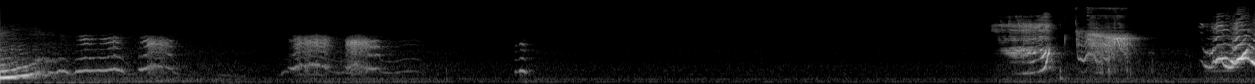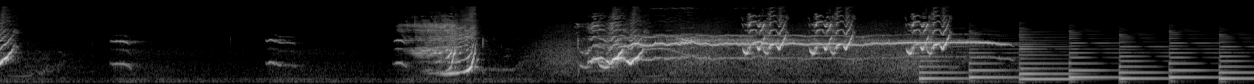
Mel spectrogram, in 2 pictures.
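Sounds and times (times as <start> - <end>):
cartoon animal squealing cries: 0.0 - 1.8, 2.8 - 4.3, 9.9 - 12.9, 13.6 - 14.0, 15.2 - 15.6, 16.5 - 17.6, 18.3 - 22.7
faint chirps: 17.9 - 22.8.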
